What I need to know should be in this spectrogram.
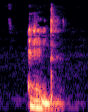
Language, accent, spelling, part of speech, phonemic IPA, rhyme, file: English, Southern England, ed, noun, /ɛd/, -ɛd, LL-Q1860 (eng)-ed.wav
- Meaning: 1. edition 2. editor 3. education (uncountable)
